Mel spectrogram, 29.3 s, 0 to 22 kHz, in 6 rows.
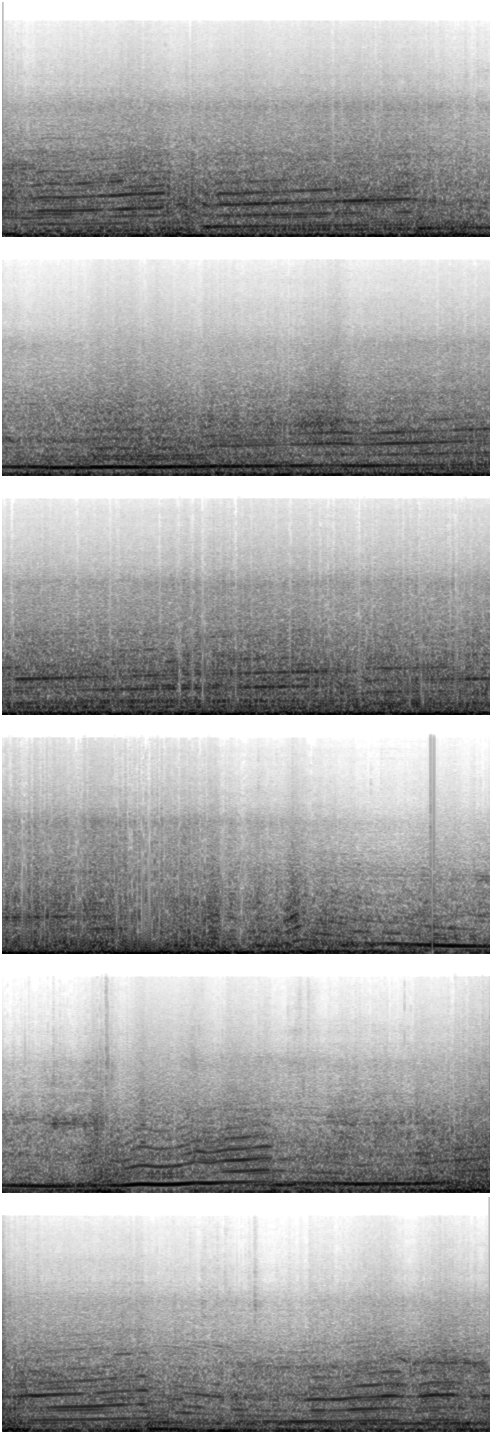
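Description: Toyota GR86's 2.4-litre flat-four engine at full throttle, heard from inside the cabin, its pitch rising steadily through the gears. About two-thirds of the way through the revs fall sharply under braking with quick downshift blips, then climb again as it pulls out of the corner.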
